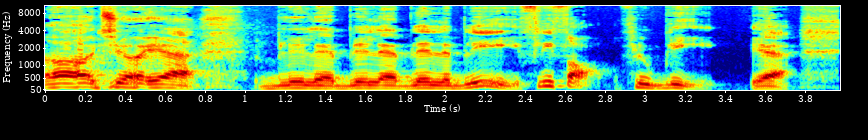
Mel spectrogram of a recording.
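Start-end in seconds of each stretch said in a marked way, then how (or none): 1.1-3.4 fake French gibberish babble of nonsense syllables. Prompted to use Joey French, the speaker babbles: mock French gibberish. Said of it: "use your Joey French".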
